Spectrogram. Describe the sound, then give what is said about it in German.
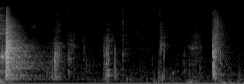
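Footsteps walking through a gate and up the driveway of a house: about five steady, evenly paced steps, each a short crisp scuff on the ground, fairly quiet with no talking. “Dafür gehen wir einmal durchs Tor und die Auffahrt hoch.”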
